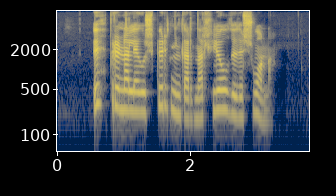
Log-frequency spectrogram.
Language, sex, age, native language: Icelandic, female, 30-39, Icelandic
